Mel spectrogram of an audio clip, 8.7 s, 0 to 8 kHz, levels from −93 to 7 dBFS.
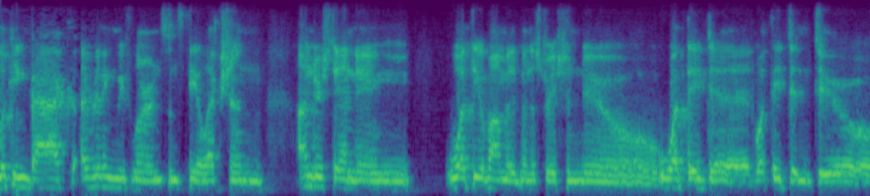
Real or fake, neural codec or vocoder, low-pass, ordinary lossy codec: fake; vocoder, 24 kHz, 100 mel bands, Vocos; 7.2 kHz; Opus, 24 kbps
